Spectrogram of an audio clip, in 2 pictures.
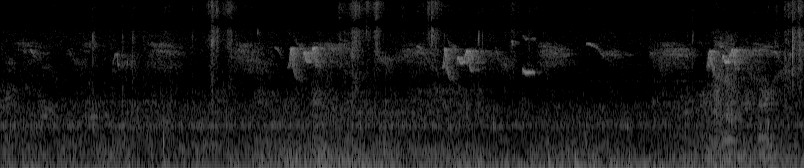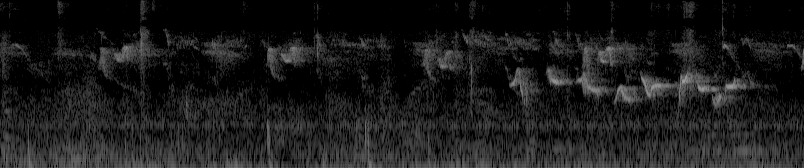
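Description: Birds chirping faintly: short high calls repeated throughout, with a quick run of lower calls near the end.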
